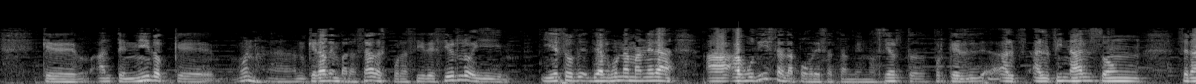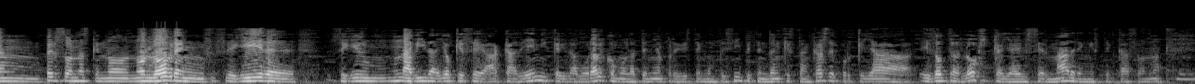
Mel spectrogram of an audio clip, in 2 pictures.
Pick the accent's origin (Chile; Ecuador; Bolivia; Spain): Ecuador; la cultura que tenemos de como ecuatorianos, quizás.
